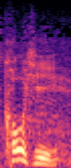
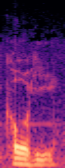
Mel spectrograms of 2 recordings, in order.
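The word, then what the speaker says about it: コーヒー: It's Kohi is usually how they do coffee. Kohi, because there's the F sound is more like an H here.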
